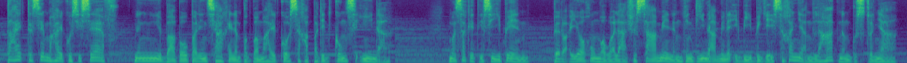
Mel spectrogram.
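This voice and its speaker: A man's voice: fairly low pitch, fairly quick, darkish tone. A man with a Filipino accent narrating a scripted radio drama in the first person as storyteller. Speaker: storyteller host. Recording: music under the voice.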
